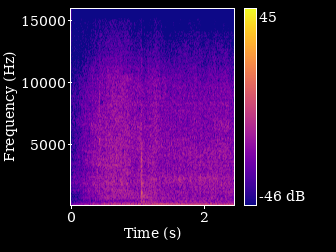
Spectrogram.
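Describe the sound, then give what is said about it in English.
Heavy haulers dumping huge piles of snow on Front Street in Nome: a loud, steady low engine rumble that builds over the first half-second and then holds, with no voices standing out. “Monday, heavy haulers drown out the voices of bystanders as huge piles of snow are dumped on Front Street in Nome.”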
